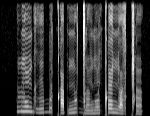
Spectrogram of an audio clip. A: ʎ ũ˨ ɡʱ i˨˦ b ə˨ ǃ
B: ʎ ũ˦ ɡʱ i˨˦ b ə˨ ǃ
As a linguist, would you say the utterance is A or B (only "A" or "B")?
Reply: B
